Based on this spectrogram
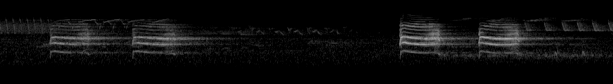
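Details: Two pairs of loud, grating blue jay calls, each note a short harsh burst with stacked overtones, separated by a few seconds of soft high chatter from other birds in the background.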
